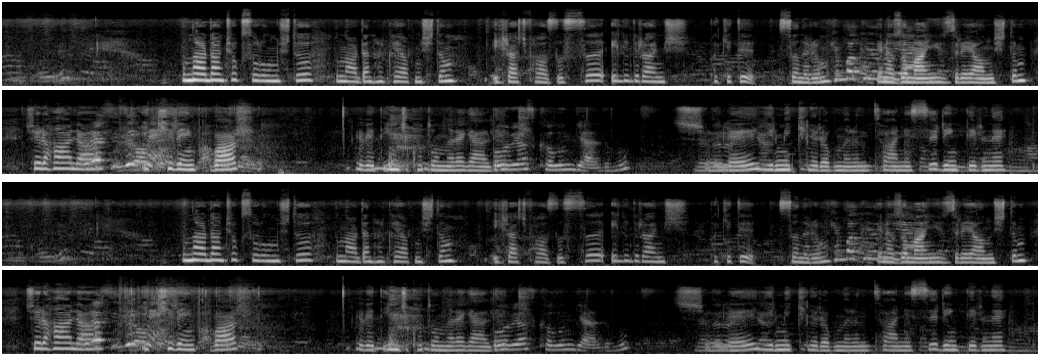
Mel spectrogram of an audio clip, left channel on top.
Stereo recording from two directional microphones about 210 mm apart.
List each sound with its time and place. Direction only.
1.8 s speech: centre (ahead or behind)
10.6 s a woman's voice: 20° right (ahead or behind); by 15.6 s 5° right (ahead or behind)
17.2 s speech: 5° right (ahead or behind)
